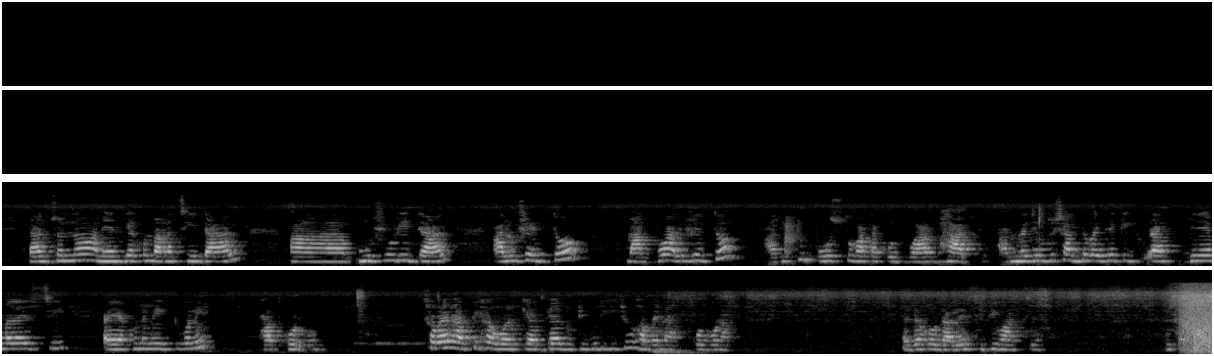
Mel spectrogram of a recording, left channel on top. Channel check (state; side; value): silent; left; digital silence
